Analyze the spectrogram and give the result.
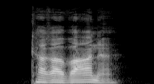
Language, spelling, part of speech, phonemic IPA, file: German, Karawane, noun, /kaʁaˈvaːnə/, De-Karawane.oga
- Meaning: caravan (convoy of travellers, especially on camels)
